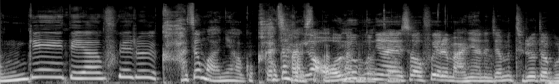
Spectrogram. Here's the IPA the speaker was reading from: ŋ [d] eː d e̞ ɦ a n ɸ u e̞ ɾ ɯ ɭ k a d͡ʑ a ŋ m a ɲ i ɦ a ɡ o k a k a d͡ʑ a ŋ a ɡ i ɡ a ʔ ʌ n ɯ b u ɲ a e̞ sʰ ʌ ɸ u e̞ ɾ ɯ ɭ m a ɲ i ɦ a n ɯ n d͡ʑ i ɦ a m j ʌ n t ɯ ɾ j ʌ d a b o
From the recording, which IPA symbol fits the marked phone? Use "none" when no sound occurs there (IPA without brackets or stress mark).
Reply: ɡ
